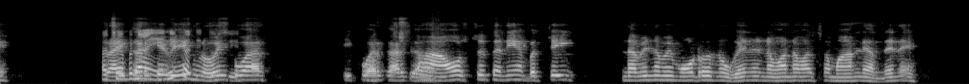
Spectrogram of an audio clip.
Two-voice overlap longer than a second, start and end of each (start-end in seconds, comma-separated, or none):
1.0-2.4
